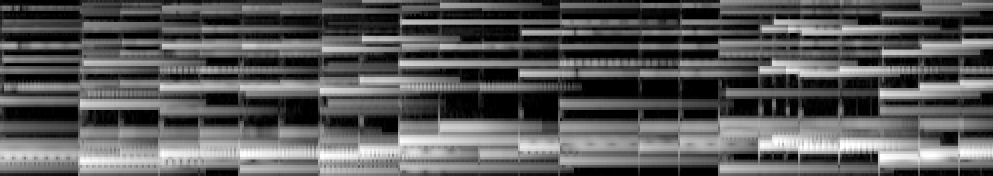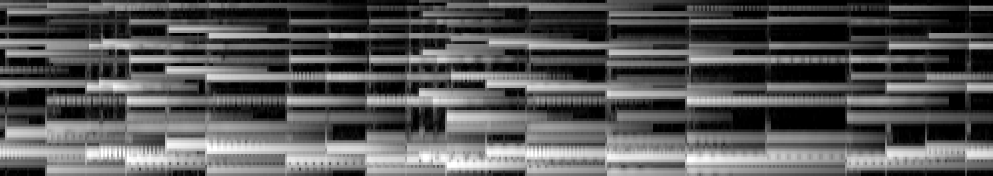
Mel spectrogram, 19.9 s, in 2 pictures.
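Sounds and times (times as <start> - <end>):
music box melody: 0.0 - 19.8.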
